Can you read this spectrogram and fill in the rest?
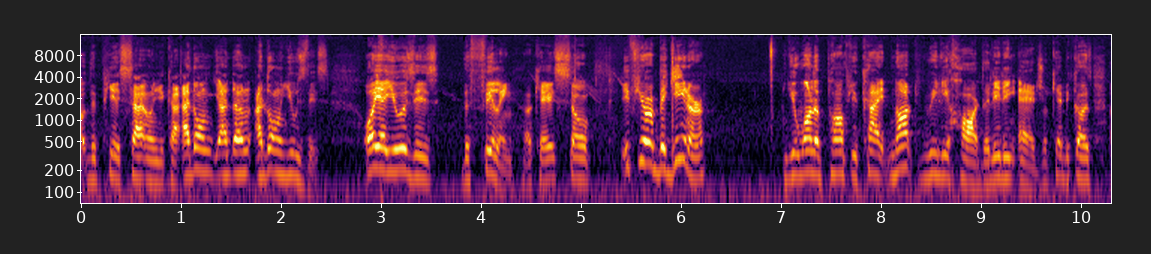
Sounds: speech

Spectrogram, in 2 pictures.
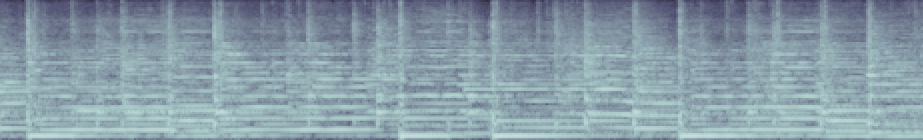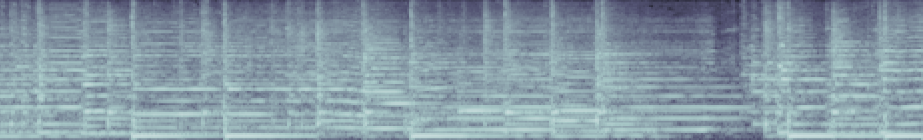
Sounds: music

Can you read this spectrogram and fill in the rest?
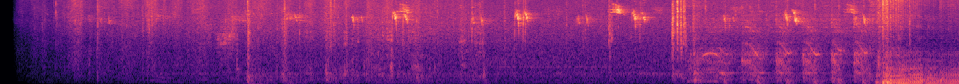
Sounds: car, dove, vehicle

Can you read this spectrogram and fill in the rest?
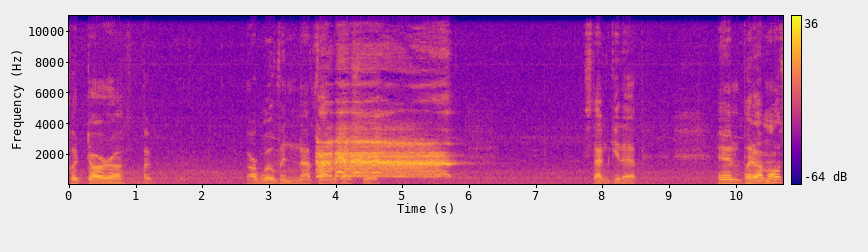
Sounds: speech, vehicle

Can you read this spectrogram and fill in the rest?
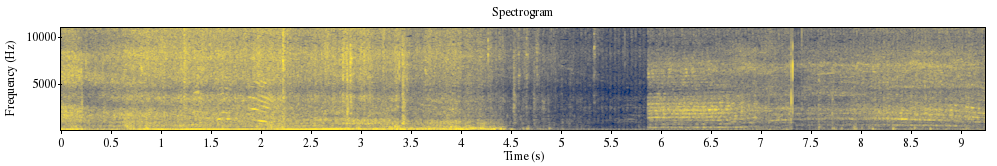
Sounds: vehicle, speech

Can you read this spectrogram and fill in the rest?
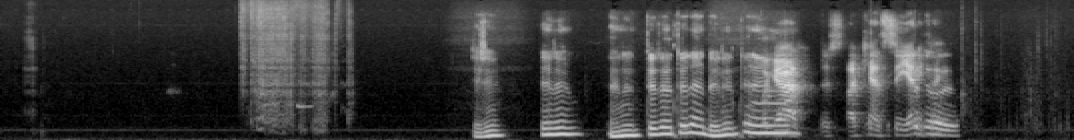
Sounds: speech

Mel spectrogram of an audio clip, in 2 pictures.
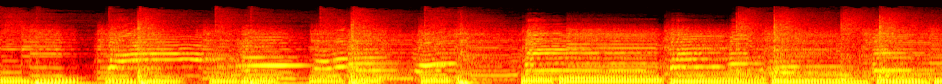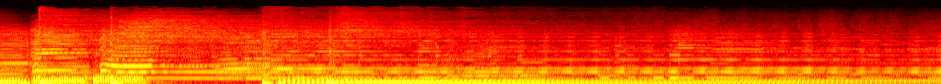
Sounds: music

